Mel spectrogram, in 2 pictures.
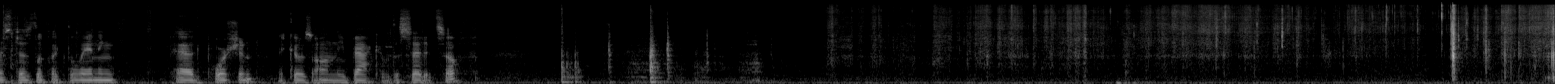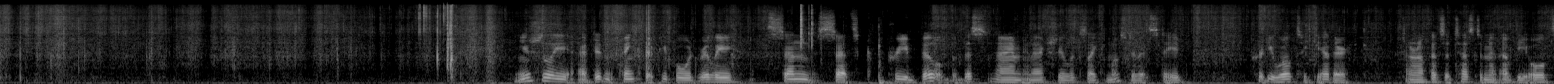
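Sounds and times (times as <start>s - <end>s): plastic wrap crinkling and tearing: 8.2s - 31.0s.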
